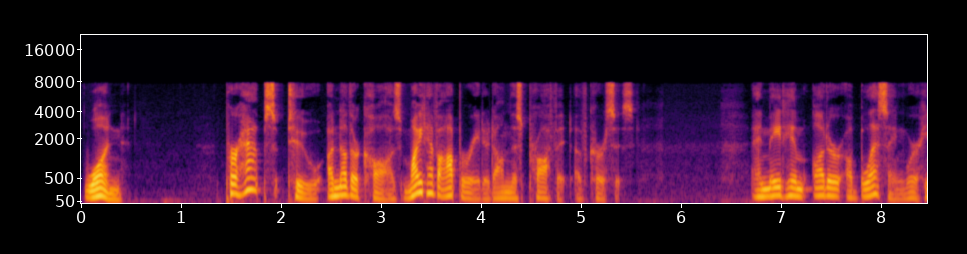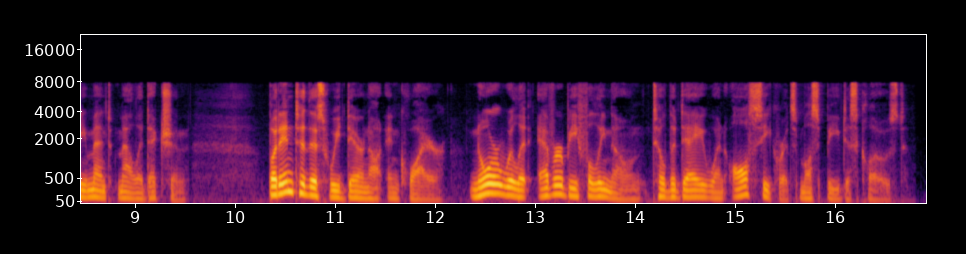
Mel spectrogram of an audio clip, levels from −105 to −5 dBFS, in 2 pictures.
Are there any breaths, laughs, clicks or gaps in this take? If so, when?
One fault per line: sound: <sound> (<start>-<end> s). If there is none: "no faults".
no faults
